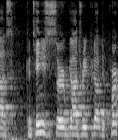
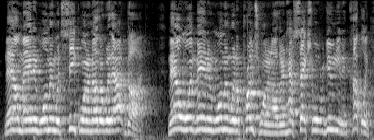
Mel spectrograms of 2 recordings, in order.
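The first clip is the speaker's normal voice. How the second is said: higher, louder preacher's cry against sin; preaching at full force; 7 semitones higher, 8 dB louder than usual. Acted. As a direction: build to a shout over sin. Preacher pressing the point loudly.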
